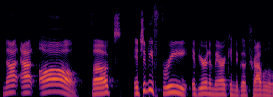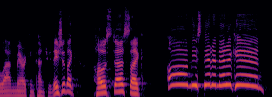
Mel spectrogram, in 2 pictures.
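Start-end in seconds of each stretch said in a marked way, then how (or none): 8.8-10.6 put-on mixed Indian and Mexican accent. Imagining a Latin American country greeting an American visitor, Indian-Mexican mixed accent. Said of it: "like some like Indian accent mixed with a Mexican accent".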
